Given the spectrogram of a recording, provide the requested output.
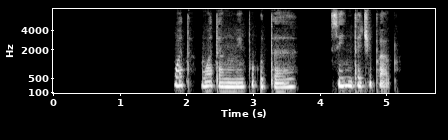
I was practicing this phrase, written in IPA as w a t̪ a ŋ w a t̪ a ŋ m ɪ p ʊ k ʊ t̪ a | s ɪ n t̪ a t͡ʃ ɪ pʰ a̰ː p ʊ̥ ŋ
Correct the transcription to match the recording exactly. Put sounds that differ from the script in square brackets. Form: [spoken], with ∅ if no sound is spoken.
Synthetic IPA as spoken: w a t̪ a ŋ w a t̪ a ŋ m ɪ p ʊ k ʊ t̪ a | s ɪ n t̪ a t͡ʃ ɪ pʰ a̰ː [k] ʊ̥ ŋ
